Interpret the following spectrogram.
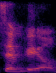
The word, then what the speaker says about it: Sevilla: So in Spanish is Sevilla, and I was talking to Stephanie about it. I was like, how do you say it in English again? So it's Seville, but anyway, if you speak Spanish, it's Sevilla.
